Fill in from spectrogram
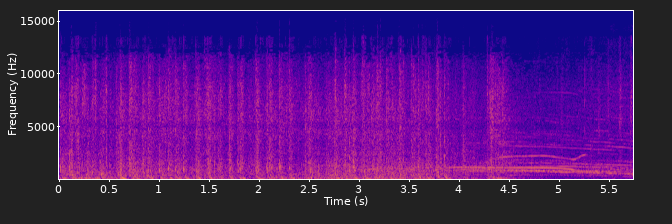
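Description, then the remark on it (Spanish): Rapid, dense bursts of Fallas festival firecrackers in Valencia, Spain, crackle and pop continuously and loudly, with a faint crowd murmur and a few whistling rockets rising near the end. “Qué gusto da escuchar disparos, explosiones inofensivas, ¿eh? Estallidos de carácter puramente lúdico y no los del Golfo Pérsico o los de Ucrania.”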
